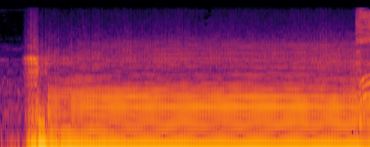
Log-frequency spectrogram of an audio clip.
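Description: A deep, steady horn-like drone in an electronic dance mix, one held low note with many overtones. It starts suddenly about a quarter of a second in, after a brief dip in the music.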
